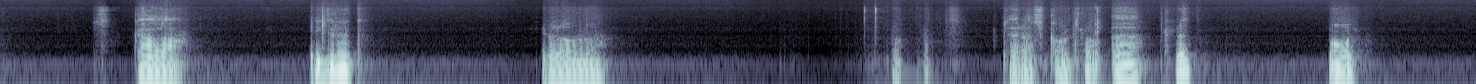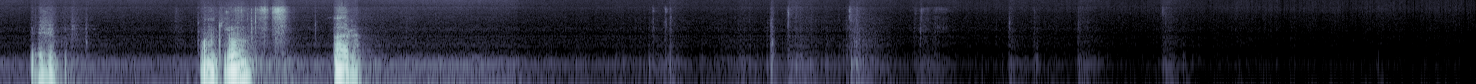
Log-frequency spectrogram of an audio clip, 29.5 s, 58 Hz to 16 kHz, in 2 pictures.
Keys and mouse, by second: 1.2 s, 10.7 ctrl+r, 17.8 ctrl+r, 21.2 click, 22.6 middle click, 24.7 ctrl+r.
